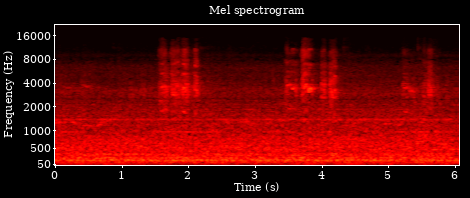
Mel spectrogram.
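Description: Birds giving short high calls in three brief clusters, about one and a half to two seconds apart, over a steady low background hum.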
